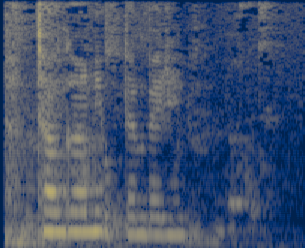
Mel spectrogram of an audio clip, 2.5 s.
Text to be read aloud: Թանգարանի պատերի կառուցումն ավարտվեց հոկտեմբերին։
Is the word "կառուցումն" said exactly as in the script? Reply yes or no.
no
